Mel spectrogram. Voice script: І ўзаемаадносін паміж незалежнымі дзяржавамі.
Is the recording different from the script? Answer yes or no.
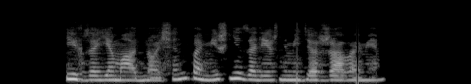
no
